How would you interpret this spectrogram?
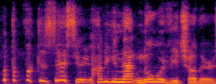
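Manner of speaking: high incredulous outburst; mock baffled disbelief; bewildered. Flash meeting Supergirl, hammed-up disbelief.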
